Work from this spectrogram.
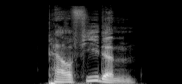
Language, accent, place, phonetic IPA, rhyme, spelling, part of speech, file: German, Germany, Berlin, [pɛʁˈfiːdəm], -iːdəm, perfidem, adjective, De-perfidem.ogg
- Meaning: strong dative masculine/neuter singular of perfide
